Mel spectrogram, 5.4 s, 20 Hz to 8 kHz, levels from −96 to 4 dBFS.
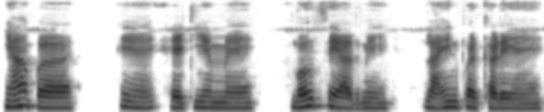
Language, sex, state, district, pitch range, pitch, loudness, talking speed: Hindi, male, Bihar, Lakhisarai, 135-165 Hz, 145 Hz, -17 LUFS, 120 wpm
